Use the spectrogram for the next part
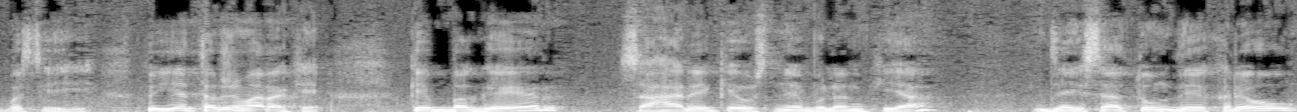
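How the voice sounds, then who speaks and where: Male Quran teacher, patient explainer, slow recitation, faint room hiss. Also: fairly high pitch, a little mellow. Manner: explains verse by verse, recites Arabic slowly then translates; asks and answers his own questions. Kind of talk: Quran lesson with commentary. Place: lecture hall.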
